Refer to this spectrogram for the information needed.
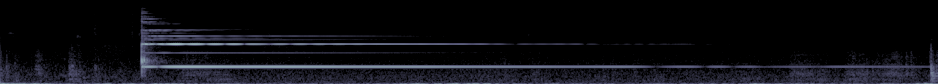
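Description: A single bright strike of a church bell rings out before a Sunday morning church service, its clear tone lingering and slowly fading over several seconds amid quiet.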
